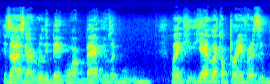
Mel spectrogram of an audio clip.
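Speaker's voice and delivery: ordinary talk, nothing marked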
